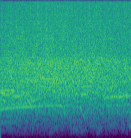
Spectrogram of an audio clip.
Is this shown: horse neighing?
no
